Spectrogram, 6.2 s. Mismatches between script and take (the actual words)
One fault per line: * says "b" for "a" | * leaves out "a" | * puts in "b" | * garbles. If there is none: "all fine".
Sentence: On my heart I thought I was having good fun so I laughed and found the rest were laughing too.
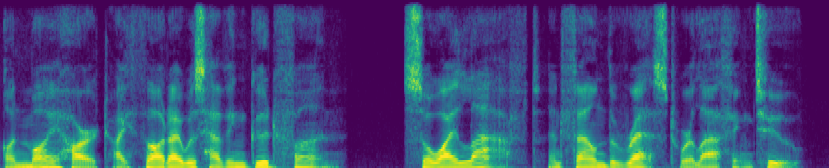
all fine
